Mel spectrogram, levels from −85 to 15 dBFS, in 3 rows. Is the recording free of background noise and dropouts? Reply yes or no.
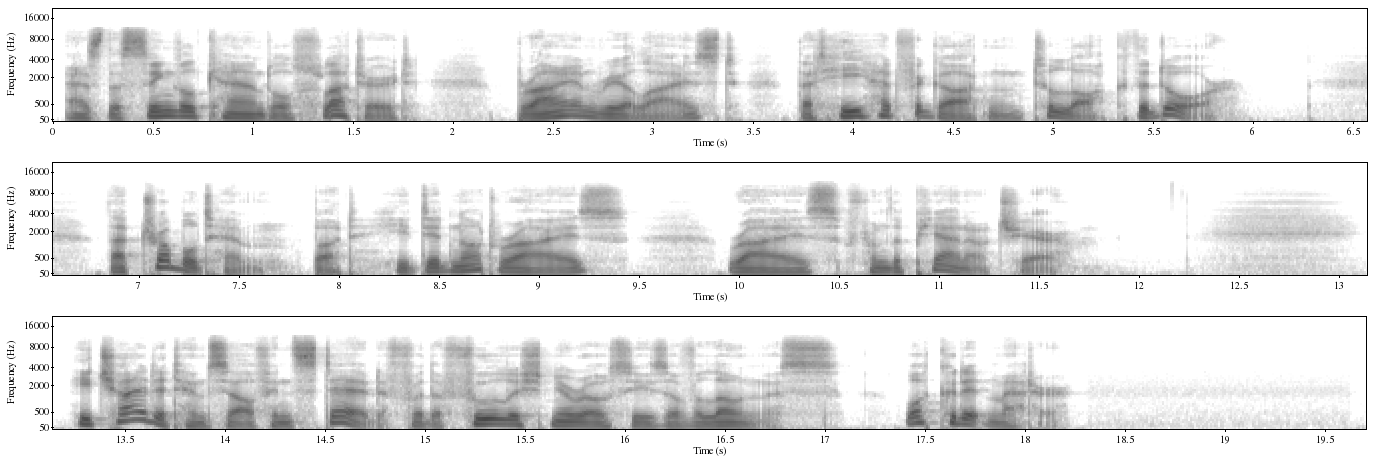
yes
